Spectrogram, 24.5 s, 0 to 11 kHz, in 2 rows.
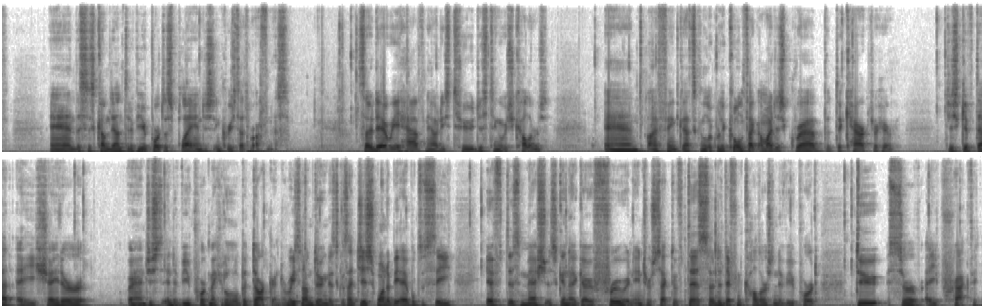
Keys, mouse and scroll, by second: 2.5 click, 3.2 alt+a, 3.4 scroll down 1, 3.5-4.4 middle drag, 5.2 Tab, 5.2-8.0 middle drag, 5.4 scroll down 2, 6.2-7.5 scroll up 2, 8.0 alt+a, 8.3-10.6 middle drag, 9.0-10.6 scroll up 2, 10.6 click, 11.8-13.3 drag, 15.8 scroll down 1, 16.1 alt+a, 16.3-18.2 middle drag, 16.6-17.0 scroll up 2, 18.2 click, 19.2 click, 19.9-22.8 middle drag, 21.2 KP_1, 21.9 scroll down 2, 22.5 scroll up 1, 22.8 click, 23.9-24.5 drag.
